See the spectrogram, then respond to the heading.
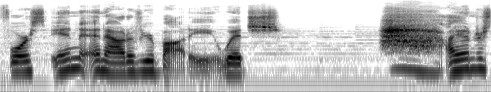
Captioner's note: sighs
